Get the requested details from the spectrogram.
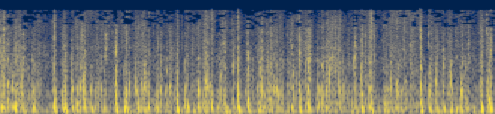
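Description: A horse's hooves thud in a quick, steady beat as it runs.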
